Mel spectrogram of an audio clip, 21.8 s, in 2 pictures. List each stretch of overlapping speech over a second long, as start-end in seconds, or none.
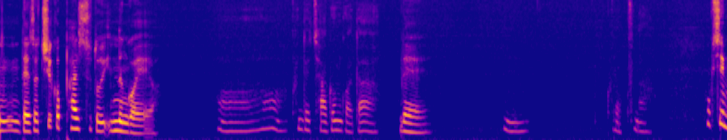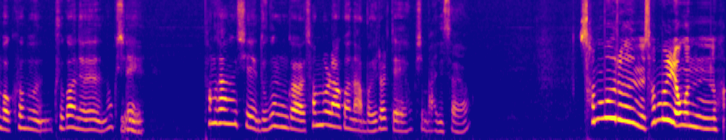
none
